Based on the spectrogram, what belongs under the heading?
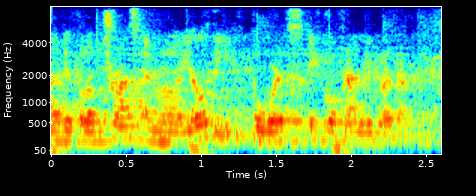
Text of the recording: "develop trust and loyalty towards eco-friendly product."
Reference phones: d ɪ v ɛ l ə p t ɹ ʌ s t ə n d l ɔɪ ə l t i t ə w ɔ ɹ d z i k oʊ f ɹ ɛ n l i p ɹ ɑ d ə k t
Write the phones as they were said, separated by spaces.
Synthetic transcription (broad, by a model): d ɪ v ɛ l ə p t ɹ ʌ s t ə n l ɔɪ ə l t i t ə w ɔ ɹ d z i k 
